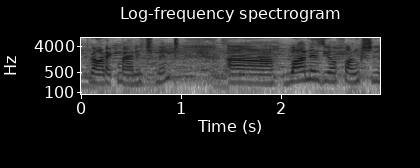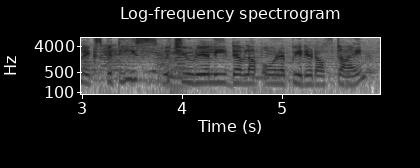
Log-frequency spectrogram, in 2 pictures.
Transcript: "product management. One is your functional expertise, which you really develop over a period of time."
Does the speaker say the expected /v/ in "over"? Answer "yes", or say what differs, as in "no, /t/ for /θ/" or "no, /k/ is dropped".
yes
